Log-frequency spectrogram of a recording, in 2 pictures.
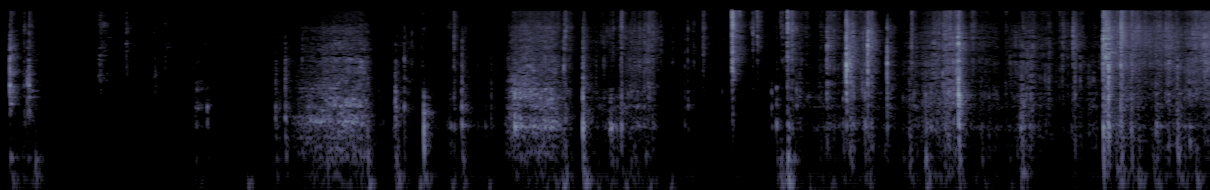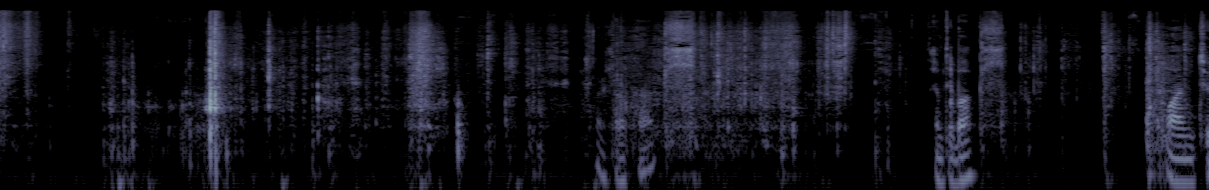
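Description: Cardboard trading-card box being torn open, with its wrapping and foil card packs crinkling and rustling as they are handled and pulled out: irregular tearing and crinkling with sharp little clicks and taps.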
